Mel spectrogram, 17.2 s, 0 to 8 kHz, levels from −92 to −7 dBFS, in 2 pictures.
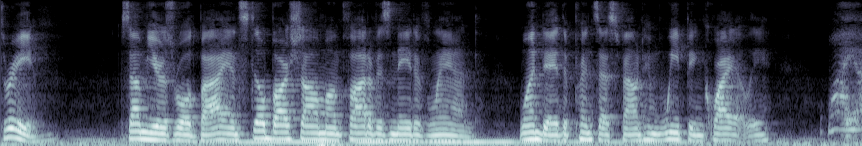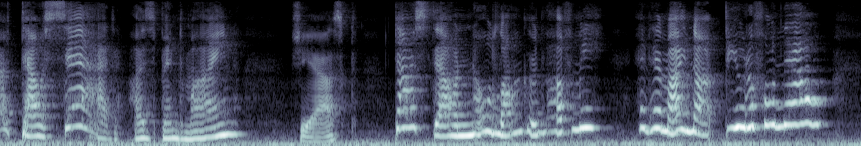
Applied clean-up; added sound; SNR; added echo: none; none; none; none.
